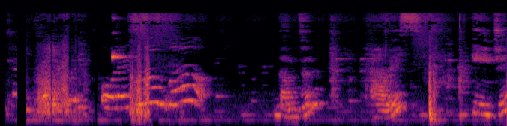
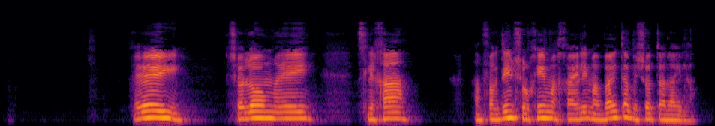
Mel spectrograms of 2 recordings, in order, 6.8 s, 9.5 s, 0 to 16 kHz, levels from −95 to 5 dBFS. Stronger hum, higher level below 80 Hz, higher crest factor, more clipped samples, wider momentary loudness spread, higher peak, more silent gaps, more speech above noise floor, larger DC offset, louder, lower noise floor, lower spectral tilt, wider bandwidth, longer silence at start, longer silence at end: neither; about the same, -70 dBFS vs -66 dBFS; first, 24 dB vs 18 dB; neither; first, 18 LU vs 15 LU; second, -12 dBFS vs -8 dBFS; first, 0.24-0.34 s vs none; second, 28 dB vs 65 dB; neither; second, -33 LUFS vs -24 LUFS; second, -62 dBFS vs -88 dBFS; second, -3.5 dB/octave vs -7.5 dB/octave; first, 11.5 kHz vs 7.8 kHz; second, 0.1 s vs 1.8 s; second, 0 s vs 0.3 s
